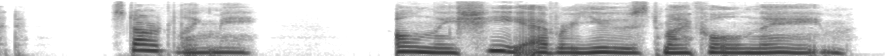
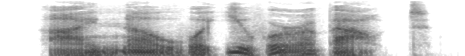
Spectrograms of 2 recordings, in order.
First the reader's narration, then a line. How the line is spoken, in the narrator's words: she rasped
